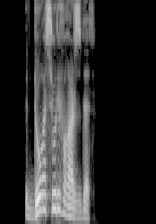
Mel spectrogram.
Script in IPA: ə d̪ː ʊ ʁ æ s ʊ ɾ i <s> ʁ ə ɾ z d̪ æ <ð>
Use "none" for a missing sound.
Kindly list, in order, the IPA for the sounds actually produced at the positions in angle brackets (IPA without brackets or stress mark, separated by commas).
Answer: f, θ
